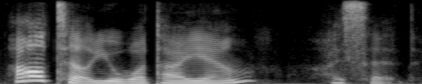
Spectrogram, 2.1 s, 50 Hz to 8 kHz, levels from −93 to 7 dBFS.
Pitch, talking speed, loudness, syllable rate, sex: 230 Hz, 225 wpm, -20 LUFS, 5.1 syllables/s, female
